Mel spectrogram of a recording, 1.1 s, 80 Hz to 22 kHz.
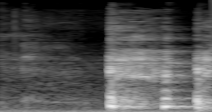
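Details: Three short, dry coughs in quick succession after a quiet pause, from a 17-year-old giving a class speech who thinks they are coming down with a cold, with a dry throat and ongoing coughing.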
